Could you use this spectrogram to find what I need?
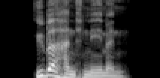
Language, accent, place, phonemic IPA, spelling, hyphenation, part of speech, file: German, Germany, Berlin, /yːbɐˈhantˌneːmən/, überhandnehmen, über‧hand‧neh‧men, verb, De-überhandnehmen.ogg
- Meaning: to get out of hand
